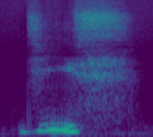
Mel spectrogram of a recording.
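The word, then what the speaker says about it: dix: Chamando atenção aí que no francês igual ao seis, né? Parecido, né? A gente tem dis e também quando junta com uma palavra com vogal tem um som de Z.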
